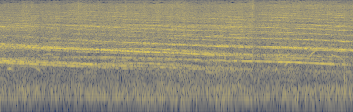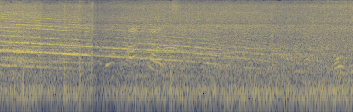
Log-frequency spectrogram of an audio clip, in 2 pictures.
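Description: A siren winding down, its pitch falling slowly and steadily for about eight seconds, over the low running of passing motorcycle engines.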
